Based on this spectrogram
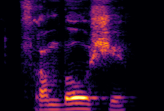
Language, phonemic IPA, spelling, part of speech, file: Dutch, /frɑmˈboʃə/, framboosje, noun, Nl-framboosje.ogg
- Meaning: diminutive of framboos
